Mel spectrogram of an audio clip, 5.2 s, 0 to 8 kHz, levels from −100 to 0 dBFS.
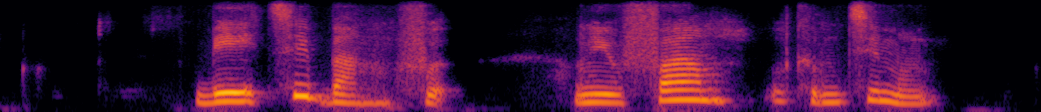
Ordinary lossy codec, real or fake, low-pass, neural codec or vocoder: Opus, 16 kbps; fake; 7.2 kHz; codec, 16 kHz, 0.5 kbps, X-Codec, WavLM features, trained on Multilingual LibriSpeech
